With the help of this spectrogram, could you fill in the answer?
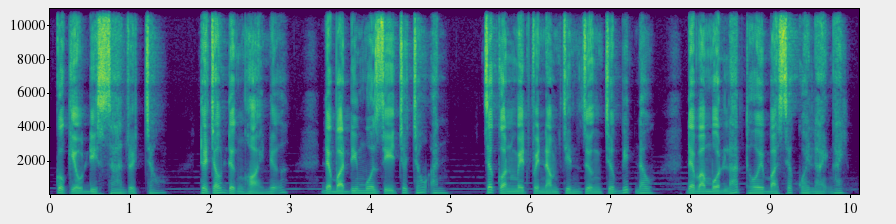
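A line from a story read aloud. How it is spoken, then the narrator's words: Grandmother sighing. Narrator (Vietnamese): Bà ngoại thở dài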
